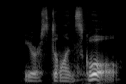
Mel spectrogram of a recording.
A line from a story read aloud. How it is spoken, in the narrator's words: said evenly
